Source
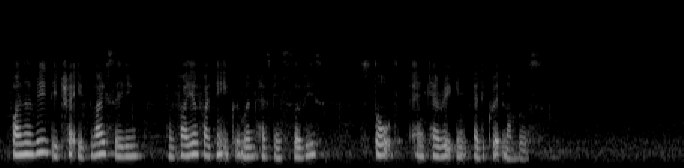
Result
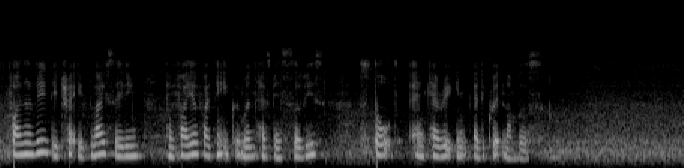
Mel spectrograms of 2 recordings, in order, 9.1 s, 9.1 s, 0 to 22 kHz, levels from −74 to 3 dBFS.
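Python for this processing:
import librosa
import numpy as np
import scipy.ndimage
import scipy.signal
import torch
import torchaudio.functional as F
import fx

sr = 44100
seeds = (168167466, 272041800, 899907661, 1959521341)

y = fx.band_squash(x, sr, depth_pct=70)
y = y * 10.0 ** (3.0 / 20.0)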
